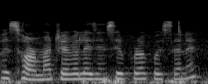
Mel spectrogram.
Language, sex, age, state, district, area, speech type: Assamese, female, 18-30, Assam, Sonitpur, urban, spontaneous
